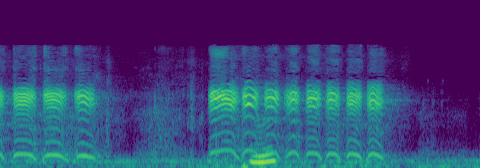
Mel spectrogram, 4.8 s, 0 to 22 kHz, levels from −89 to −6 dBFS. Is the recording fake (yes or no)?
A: no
